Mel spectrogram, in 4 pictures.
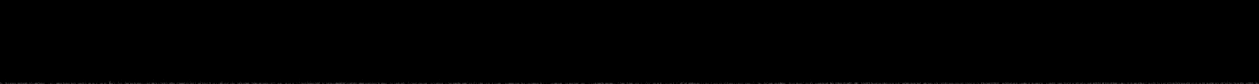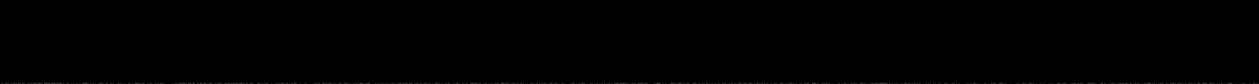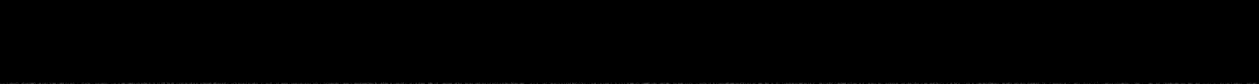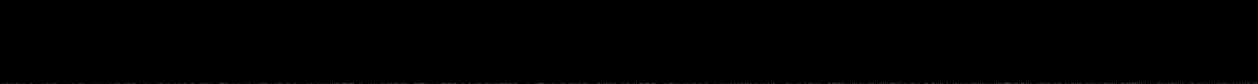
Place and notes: Dorridge, West Midlands, UK - Garden 21
3 minute recording of my back garden recorded on a Yamaha Pocketrak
